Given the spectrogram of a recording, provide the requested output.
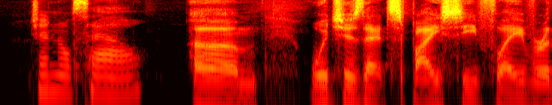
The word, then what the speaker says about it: Tso: General Sal's, General Tso.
